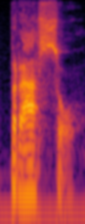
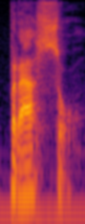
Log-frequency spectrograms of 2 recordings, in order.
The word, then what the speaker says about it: brazo: the arm are el brazo, and that S sound again is not an S. El brazo.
